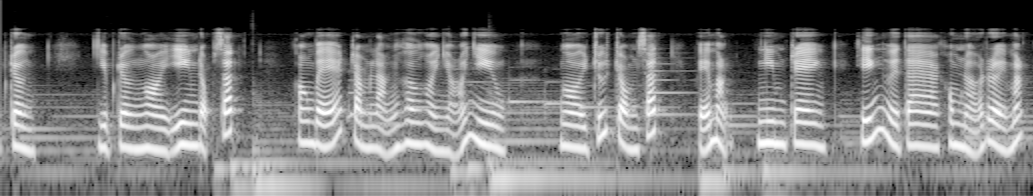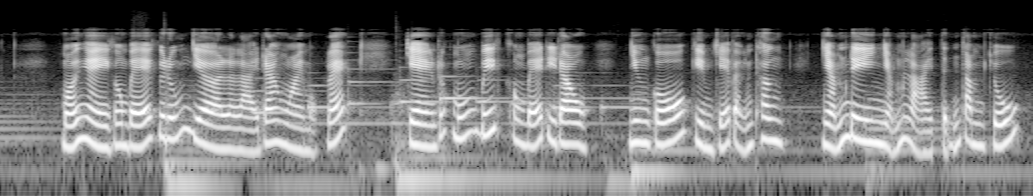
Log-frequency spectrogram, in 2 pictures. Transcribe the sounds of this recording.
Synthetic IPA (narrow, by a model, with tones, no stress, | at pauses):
p̚t͡ɕə˨˩n | zi˨˩əp̚t͡ɕə˨˩nŋo˨˩jʔi˧ənɗə˨˩wk͡p̚sa˦˥jk̚kɔ˧nɓɛ˨˦t͡ɕa˨˩mla̰˧˨ŋɦəː˧nɦo˨˩jɲɔ˧˩ɲi˨˩əwŋo˨˩jt͡ɕɨ˦˥ək̚t͡ɕə˨˩wŋ͡msa˦˥jk̟̚ | vɛ˧˩ma˨˩t̚ŋi˧mt͡ɕaː˧ŋ | xi˨˦ənŋɨ˨˩əjt̪aː˧xə˧wŋ͡mnə̰ː˧˩zəː˨˩jma˦˥t̚ | mo̰˧˥jŋa˨˩jkɔ˧nɓɛ˨˦kɨ˨˦ɗʊ˨˦ŋ͡mzəː˨˩laː˨˩la̰ː˧˨jzaː˧ŋwaː˨˩jmo˨˩t̚laː˦˥k̚t͡ɕaː˨˩ŋzə˦˥t̚mu˨˦ənɓi˦˥ət̚kɔ˧nɓɛ˨˦ɗi˧ɗə˧wɲɨ˧ŋko˨˦ki˨˩əmt͡ɕe˨˦ɓa̰ː˧˩˨nt̪ʰə˧n | ɲa˧˩mɗi˧ɲa˧˩mla̰ː˧˨jt̪ï˧˩ŋ̟t̪ə˧mt͡ɕu˨˦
